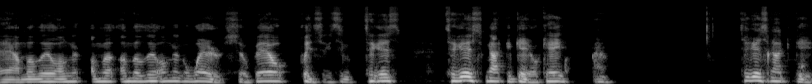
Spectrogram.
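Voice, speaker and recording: The speaker talks at a moderate pace with ordinary pitch variation and a somewhat breathy voice. Long pauses come often. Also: man, medium pitch for a man. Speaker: live stream show host. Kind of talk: casual live stream chat. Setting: live YouTube stream. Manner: halting, repetitive stammering.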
